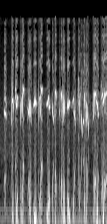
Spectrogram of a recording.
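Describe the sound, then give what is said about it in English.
A house finch sings from a street tree, a fast, jumbled warble of many short, bright notes running together for a couple of seconds, fairly loud, with no one talking. “Or hear a house finch belting it out from a street tree.”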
